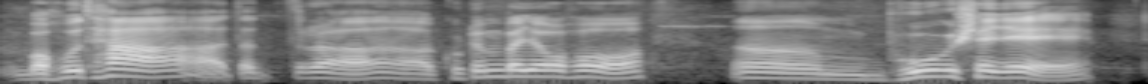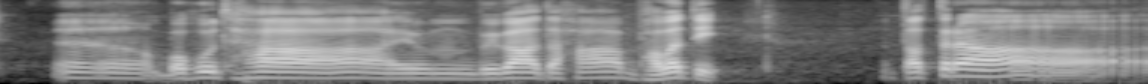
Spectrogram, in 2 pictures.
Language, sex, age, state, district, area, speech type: Sanskrit, male, 18-30, Karnataka, Uttara Kannada, rural, spontaneous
